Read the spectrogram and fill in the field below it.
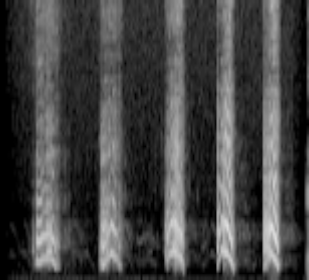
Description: elephant grumble; prosoundfx

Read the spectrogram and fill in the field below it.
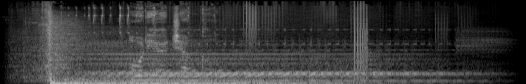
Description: hit

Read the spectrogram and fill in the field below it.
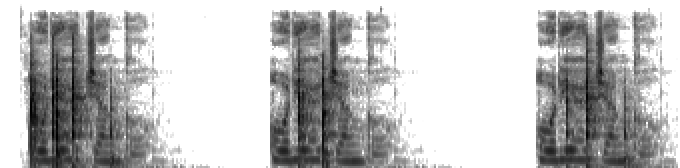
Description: wood buttons interface

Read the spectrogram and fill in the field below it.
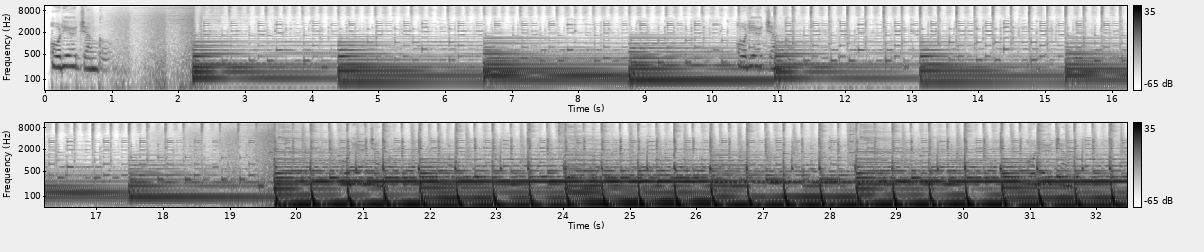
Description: inspiring mood

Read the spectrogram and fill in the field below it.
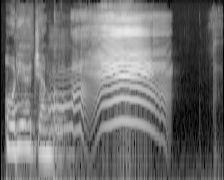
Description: baby sniffling and crying

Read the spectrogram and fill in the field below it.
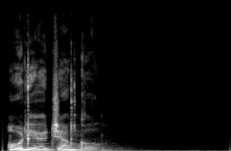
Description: button press with spring release; hollywoodedge

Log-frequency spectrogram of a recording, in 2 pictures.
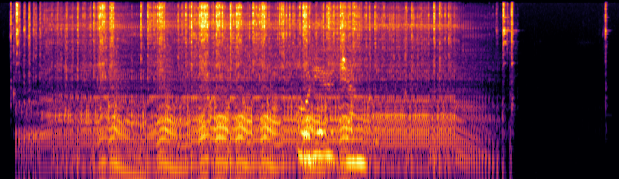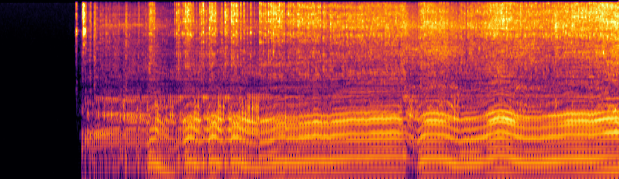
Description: chainsaw stall

